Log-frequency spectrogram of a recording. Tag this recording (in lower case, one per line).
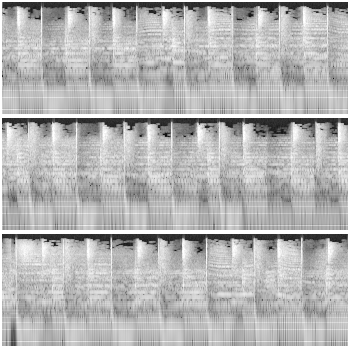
music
